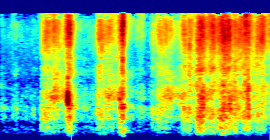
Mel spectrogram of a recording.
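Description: A soft, gritty crunching and rustling as a squishy sticky lion toy that sticks to walls, packed with tiny foam beads, is squeezed repeatedly, producing irregular crackly bursts with no talking.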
